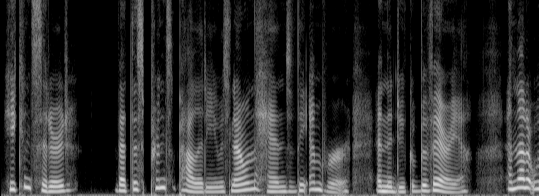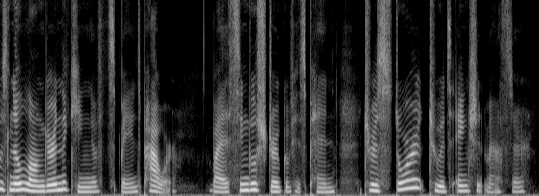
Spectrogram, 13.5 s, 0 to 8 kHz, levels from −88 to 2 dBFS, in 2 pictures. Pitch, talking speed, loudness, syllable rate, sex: 225 Hz, 195 wpm, -18 LUFS, 5.6 syllables/s, female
